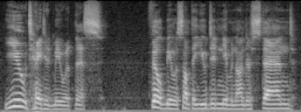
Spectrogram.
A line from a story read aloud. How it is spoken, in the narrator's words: Manon growled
